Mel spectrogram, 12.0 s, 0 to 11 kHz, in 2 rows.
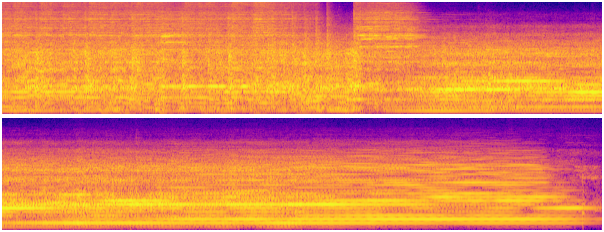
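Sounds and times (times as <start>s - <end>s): electric guitars sustained chord: 0.0s - 12.0s.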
